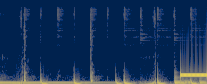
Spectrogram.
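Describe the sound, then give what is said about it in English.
A few soft clicks and taps, like buttons being pressed, then a steady electronic phone tone sounds and holds at the end as an outgoing call rings through. No one speaks. “I'm waiting for the call to go through.”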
